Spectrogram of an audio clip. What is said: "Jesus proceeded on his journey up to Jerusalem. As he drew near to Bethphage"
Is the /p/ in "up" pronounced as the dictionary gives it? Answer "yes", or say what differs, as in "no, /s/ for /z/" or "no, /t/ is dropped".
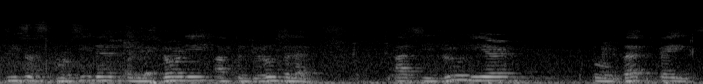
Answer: no, /f/ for /p/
